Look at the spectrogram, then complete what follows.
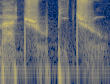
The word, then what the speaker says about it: Machu Picchu: Le Machu Picchu, qui se prononce Machu Picchu et qui vient du quechua Machu Picchu, signifiant vieille ou vieux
